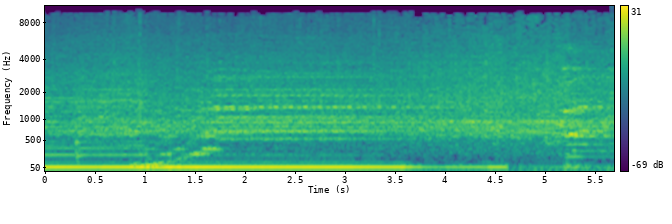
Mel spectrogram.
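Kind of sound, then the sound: crowd, audience clapping and shouting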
